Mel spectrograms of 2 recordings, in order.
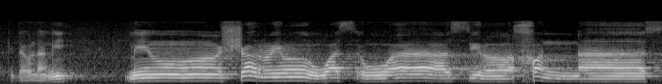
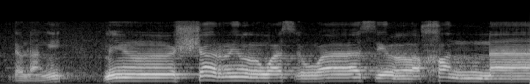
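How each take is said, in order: The two takes are said the same way.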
